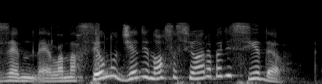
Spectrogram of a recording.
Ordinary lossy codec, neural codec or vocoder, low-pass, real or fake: none; none; 7.2 kHz; real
